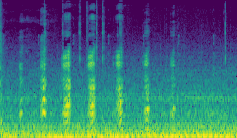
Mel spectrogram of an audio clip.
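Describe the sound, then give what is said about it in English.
A car driving home on the road, heard from inside as a steady low road rumble and engine hum that fills the whole stretch, with a few faint clicks on top and no talking. “I'm driving home”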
